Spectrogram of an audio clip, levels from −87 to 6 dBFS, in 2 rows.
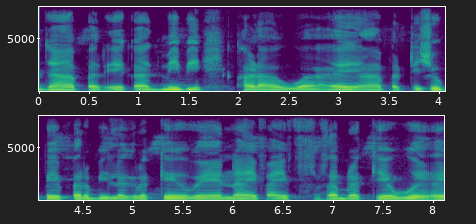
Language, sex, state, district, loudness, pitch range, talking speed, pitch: Hindi, male, Uttar Pradesh, Lucknow, -16 LUFS, 110-120 Hz, 170 wpm, 115 Hz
